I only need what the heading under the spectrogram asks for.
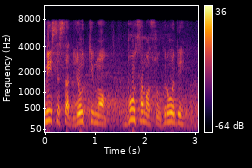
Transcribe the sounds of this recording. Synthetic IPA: miːsesad̪ʎuːt̪imo | buːt̪samosuuɡɾuːd̪i

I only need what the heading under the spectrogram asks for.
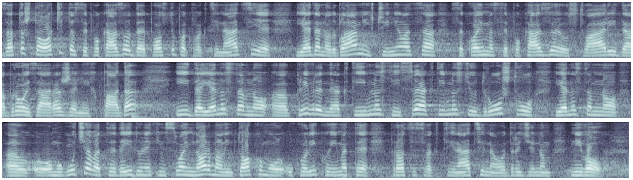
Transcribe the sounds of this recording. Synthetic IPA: zat̪o̞ʃt̪o̞o̞t͡ʃit̪o̞se̞po̞kaːzalo̞d̪aje̞po̞st̪upakʋakt̪sinaːt̪sije̞ | jed̪ano̞d̪ɡlˠaʋnixt͡ʃinilˠat̪sasako̞jimase̞po̞kazujeust̪ʋaːɾid̪abɾo̞ːjzaɾaʒe̞nixpad̪a | id̪ajed̪no̞st̪aʋno̞pɾiʋɾe̞d̪ne̞akt̪iːʋno̞st̪iːsʋe̞akt̪iːʋno̞st̪iud̪ɾuːʃt̪ʋu | jed̪no̞st̪aʋno̞ː | mo̞ɡut͡ɕaːʋat̪e̞d̪aid̪unekimsʋo̞jimno̞ɾmalˠnimt̪o̞ko̞muko̞liko̞imat̪e̞pɾo̞t̪sesʋakt̪sinaːt̪sijenao̞d̪ɾe̞d͡ʑe̞no̞m | niʋo̞u

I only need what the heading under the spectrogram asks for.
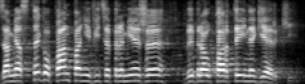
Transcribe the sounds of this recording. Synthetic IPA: zamʲjast̪ːɛɡɔpanpaɲivʲit̪sɛpɾɛmʲjɛʐɛ | vɘbɾawpaɾt̪ɘjnɛɡʲjɛɾkʲʰḭ

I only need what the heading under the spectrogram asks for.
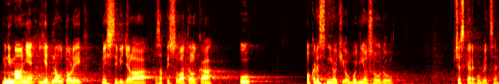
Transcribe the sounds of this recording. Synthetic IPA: mɪnɪmaːlɲɛjɛdno̞wt̪o̞lɪknɛʃsɪvɪɟɛlaːzapɪso̞vat̪ɛlkau | ʔokɾɛsɲiːɦo̞t͡ʃɪʔobo̞dɲiːɦo̞so̞wdu | ft͡ʃɛskɛːɾɛpublɪt͡sɛ̰

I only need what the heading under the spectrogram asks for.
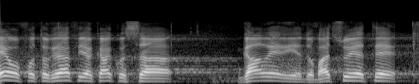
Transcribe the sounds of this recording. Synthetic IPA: eo̞fo̞t̪o̞ɡɾafijakako̞sa | ɡaleɾije̞d̪o̞bat̪suje̞t̪e̞

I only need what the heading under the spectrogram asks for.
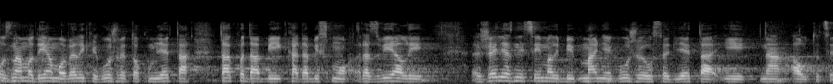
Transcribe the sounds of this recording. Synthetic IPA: znaːmo̞d̪aimamo̞ʋe̞like̞ɡuːʒʋe̞t̪o̞komʎe̞t̪at̪ako̞d̪abikad̪abismo̞ɾazʋijali | ʒe̞ʎe̞znit̪seimalibimaɲe̞ɡuːʒʋe̞usʋed̪ʎe̞t̪aʔinaaut̪o̞t̪se

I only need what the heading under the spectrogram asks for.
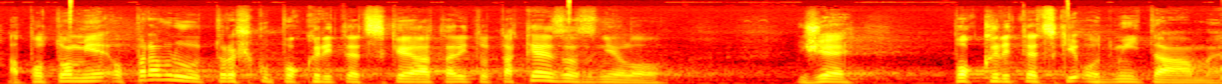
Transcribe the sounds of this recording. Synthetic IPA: ʔa̰pot̪omjɛʔopɾavdut̪ɾoʃkupokɾɪt̪ɛt͡skɛːat̪adɪt̪ot̪akɛːzazɲɛlo | ʒɛpokɾɪt̪ɛt͡skɪʔod̪miːt̪aːmɛ̰

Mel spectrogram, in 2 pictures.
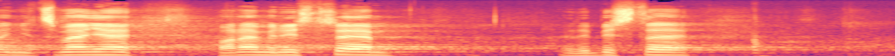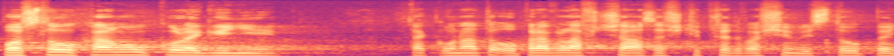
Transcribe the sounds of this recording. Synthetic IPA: ɲɪt͡smɛːɲɛpanɛmɪnɪst̪r̝̥ɛ | ɡdɪbɪst̪ɛ | po̞slo̞wxalmo̞wko̞lɛɡɪɲɪ | t̪akʔo̞nat̪oʔopɾavɪlaft͡ʃasjɛʃcɛpr̝̥ɛdvaʃɪmvɪst̪owpɛɲi

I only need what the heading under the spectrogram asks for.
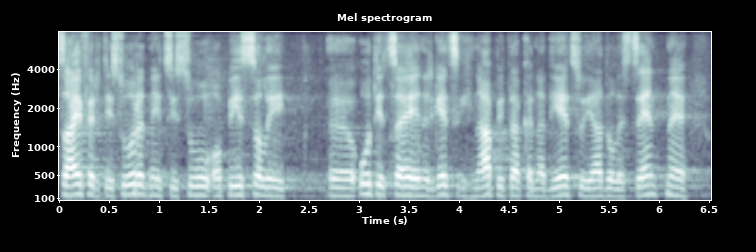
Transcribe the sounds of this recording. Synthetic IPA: sajfeɾt̪isuɾad̪nit̪sisuopiːsali | ut̪jet̪sajeːne̞ɾɡe̞t̪skixnaːpjet̪akanad̪je̞t̪suiad̪o̞lest̪e̞nt̪ne

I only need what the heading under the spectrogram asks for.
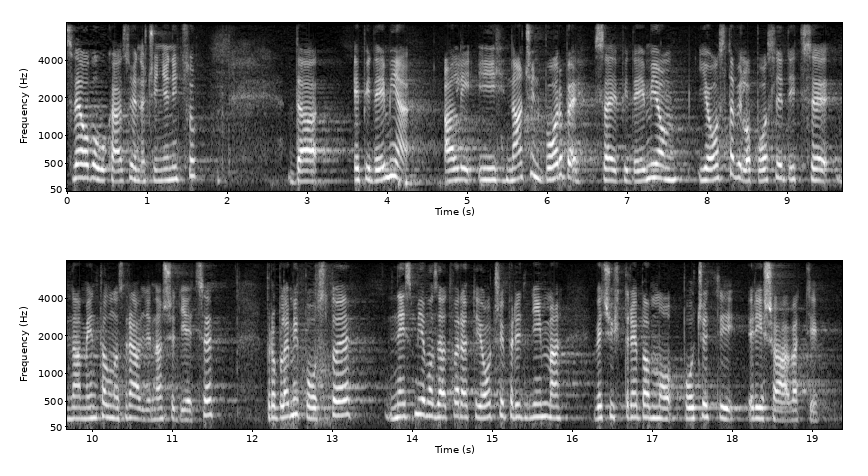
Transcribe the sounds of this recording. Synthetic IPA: sʋe̞o̞ʋo̞ukazuje̞nat͡ʃiɲe̞nit̪su | d̪a | e̞pid̪e̞mija | aliʔinaːt͡ʃinbo̞ɾbe̞sae̞pid̪e̞mijo̞mje̞o̞st̪aʋilo̞po̞sʎe̞d̪it̪se̞name̞nt̪alno̞zd̪ɾaːʋʎe̞naʃe̞d̪je̞t̪se̞ | pɾo̞ble̞ːmipo̞ːst̪o̞je̞ | ne̞smije̞mo̞zat̪ʋaɾat̪io̞t͡ʃipɾe̞d̪ɲima | ʋe̞t͡ɕjixt̪ɾe̞bamo̞po̞t͡ʃe̞t̪iɾje̞ʃaːʋat̪i

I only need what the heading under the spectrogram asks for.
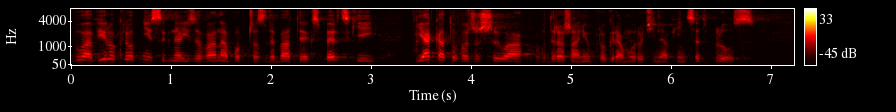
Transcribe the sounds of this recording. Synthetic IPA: bɘwavʲjɛlɔkɾɔt̪ɲɛsɘɡnalʲizɔvanapɔt̪̚t͡ʂazd̪ɛbat̪ɘɛkspɛɾt̪skʲejː | akat̪ɔvaʐɘʂɘwavd̪ɾaʐaɲupɾɔɡɾamuɾɔd͡ʑinapʲjeɲt͡ɕʲsɛt̪plus

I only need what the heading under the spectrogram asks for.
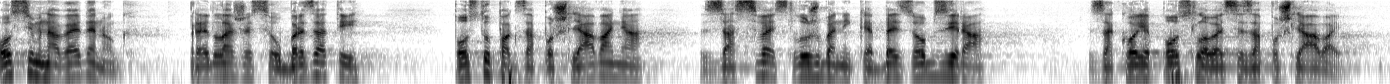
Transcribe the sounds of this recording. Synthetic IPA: o̞simnaʋe̞d̪e̞no̞ɡ | pɾe̞d̪lˠaʒe̞se̞ubr̩zat̪i | po̞st̪upakzapo̞ʃʎaːʋaɲazasʋe̞slˠuʒbe̞nike̞be̞zo̞bziɾa | zako̞je̞po̞slˠo̞ʋe̞se̞zapo̞ʃʎaːʋa̰jṵ

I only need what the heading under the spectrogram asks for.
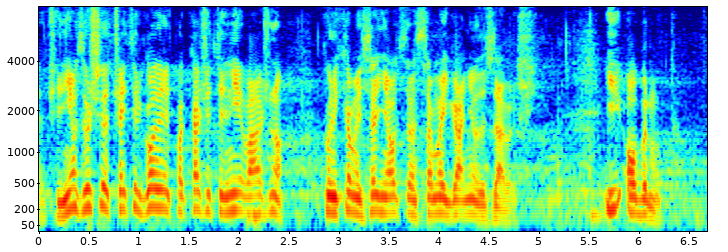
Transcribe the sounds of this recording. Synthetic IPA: a̰t͡ʃinijeomzaʋr̩ʃilt͡ʃe̞t̪iɾʲɡo̞d̪inepakaːʒet̪eniːjeʋaːʒno | ko̞likamijesɾed̪ɲao̞t̪senasamojeɡaːɲod̪aza̰ʋr̩ʃi̥ | iʔobr̩nṵt̪o̥

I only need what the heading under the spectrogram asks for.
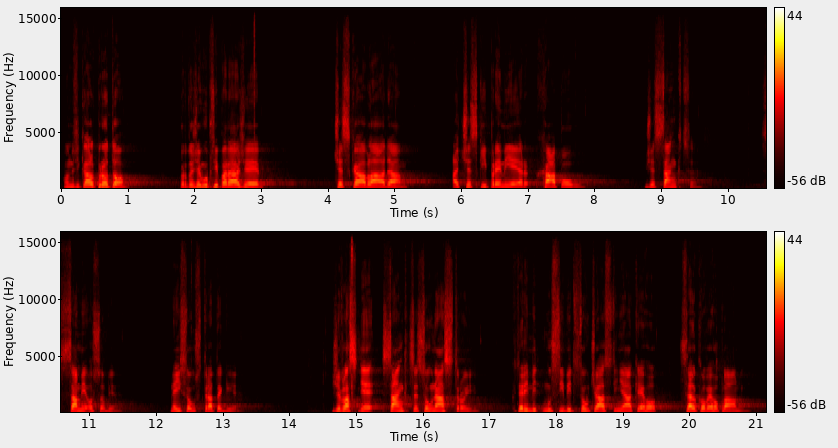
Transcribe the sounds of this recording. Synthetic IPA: ʔonrikalpɾo̞t̪̬o | pɾo̞t̪oʒɛmupr̥ɪpadaːʒɛ | t͡ʃɛskaːvlaːda | ʔat͡ʃɛskiːpɾɛmɪjɛːɾxaːpo̞w | ʒɛsaŋkt͡sɛ̰ | samɪʔo̞so̞bjɛ̰ | nɛjso̞wst̪ɾat̪ɛɡɪ̰jɛ̰ | ʒɛvlast̪ɲɛsaŋkt͡sɛso̞wnaːst̪ɾo̞̰jɪ̰ | kt̪ɛɾiːmɪmusiːbiːt̪so̞wt͡ʃaːscɪɲɛjakɛːɦo̞ | t͡sɛlko̞vɛːɦo̞plaːnṵ

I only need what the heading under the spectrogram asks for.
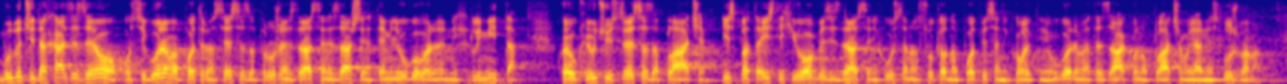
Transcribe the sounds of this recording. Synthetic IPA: bud̪uːt͡ɕid̪axad̪ezeoo̰siɡuɾaːʋapo̞t̪ɾe̞bnasɾe̞t̪t̪ʋazapɾuːʒaɲe̞zd̪ɾaʋst̪ʋene̞zaːʃt̪it̪et̪e̞me̞ʎeuɡo̞ʋo̞ɾnixlimit̪a̰ | ko̞jaukʎut͡ɕujusɾet̪st̪ʋazaplˠaːt͡ɕe̞̰isplˠat̪aist̪ixiuo̞bʋe̞zizd̪ɾaʋst̪ʋe̞nixust̪anoasuːklˠad̪nopo̞t̪̚pisanimko̞le̞k̚t̪iʋnimuɡo̞ʋo̞ɾimat̪e̞zaːko̞nuoplˠaːt͡ɕamujaːʋnimslˠuʒbama̰

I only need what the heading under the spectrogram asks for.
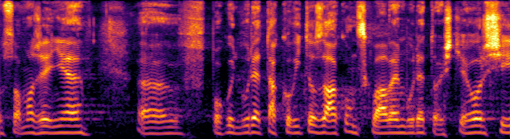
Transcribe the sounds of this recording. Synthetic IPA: sa̰mozrɛjmɲɛ | pokuɟbudɛt̪akoviːt̪ozaːkonsxvaːlɛnbudɛt̪oɛʃcʲɛɦoɾʃiː

